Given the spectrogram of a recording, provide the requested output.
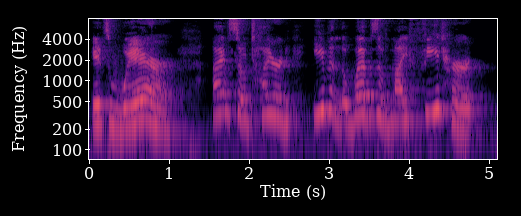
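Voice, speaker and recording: A woman's voice: high-pitched, lively intonation, slow pace. A woman voicing an adventurous, easygoing male penguin musician in a children's storybook. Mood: weary.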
